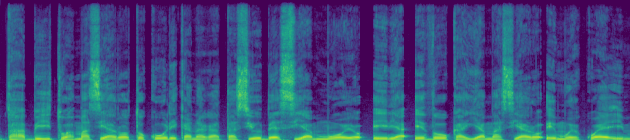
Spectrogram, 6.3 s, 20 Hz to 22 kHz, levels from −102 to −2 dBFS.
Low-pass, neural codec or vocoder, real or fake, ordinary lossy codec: none; none; real; none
